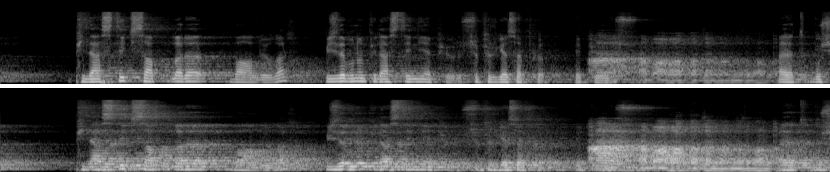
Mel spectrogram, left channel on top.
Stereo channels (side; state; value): left; quieter; 4.6 dB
